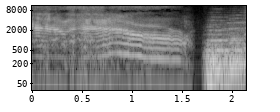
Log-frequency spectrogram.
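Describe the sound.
A cat on the street lets out a single long, loud meow. Its pitch sags slightly as it draws out, then cuts off into a brief silence before a burst of rough noise.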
